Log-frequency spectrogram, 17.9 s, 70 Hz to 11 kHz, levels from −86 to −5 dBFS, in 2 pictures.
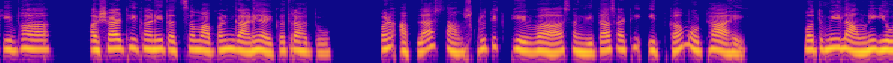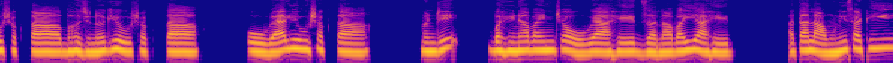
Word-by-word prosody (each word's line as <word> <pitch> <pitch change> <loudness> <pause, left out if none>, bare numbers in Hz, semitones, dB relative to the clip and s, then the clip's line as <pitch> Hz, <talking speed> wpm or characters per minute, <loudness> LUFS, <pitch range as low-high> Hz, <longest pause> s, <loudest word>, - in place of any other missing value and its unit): किंवा 220 0 0 0.5
अशा 225 +3 +5
ठिकाणी 225 -2 +1
तत्सम 210 +2 -1
आपण 205 +4 +1
गाणी 195 +1 +3
ऐकत 190 +1 -1
राहतो. 175 -5 -2 0.5
पण 230 +3 +2
आपला 185 - -1
सांस्कृतिक 215 +4 -5
ठेवा 185 -4 +2
संगीतासाठी 200 +6 -1
इतका 195 +1 -3
मोठा 215 -3 0
आहे. 165 -2 0 0.6
मग 215 - +3
तुम्ही 235 +2 +3
लावणी 200 -1 +4
घेऊ 210 0 +5
शकता, 175 -2 +1
भजनं 180 -1 +1
घेऊ 200 -2 +2
शकता, 175 -1 0 0.5
ओव्या 175 +1 +2
घेऊ 225 0 +3
शकता. 175 -4 -2 0.6
म्हणजे 185 +6 0 0.4
बहिणाबाईंच्या 200 +2 +1
ओव्या 170 0 +1
आहेत, 175 +1 -2
जनाबाई 175 +4 +1
आहेत. 170 -4 0 0.6
आता 185 +3 0
लावणीसाठी 205 +6 +1
190 Hz, 120 wpm, -23 LUFS, 175-215 Hz, 0.6 s, अशा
